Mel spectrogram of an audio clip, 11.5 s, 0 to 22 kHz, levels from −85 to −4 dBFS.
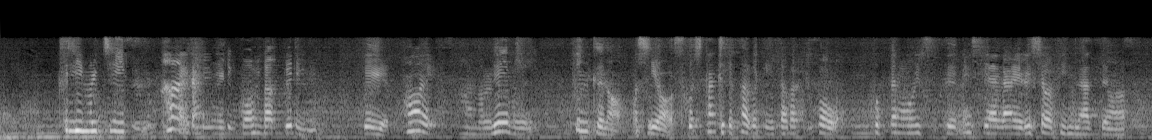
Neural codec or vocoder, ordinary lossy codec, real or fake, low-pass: codec, 16 kHz in and 24 kHz out, 0.6 kbps, FireRedTTS-2 codec; none; fake; 7.2 kHz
